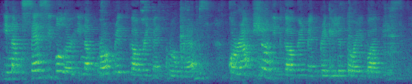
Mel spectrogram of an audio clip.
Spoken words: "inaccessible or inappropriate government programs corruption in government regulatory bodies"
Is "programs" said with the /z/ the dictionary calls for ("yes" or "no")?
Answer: no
